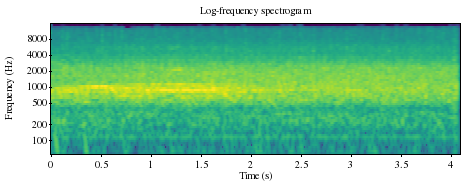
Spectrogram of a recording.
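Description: Audience applauding steadily after a point in a sermon.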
